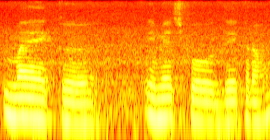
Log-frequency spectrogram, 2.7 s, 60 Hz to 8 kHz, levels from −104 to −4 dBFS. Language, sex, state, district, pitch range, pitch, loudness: Hindi, male, Chhattisgarh, Raipur, 115-135 Hz, 125 Hz, -19 LUFS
